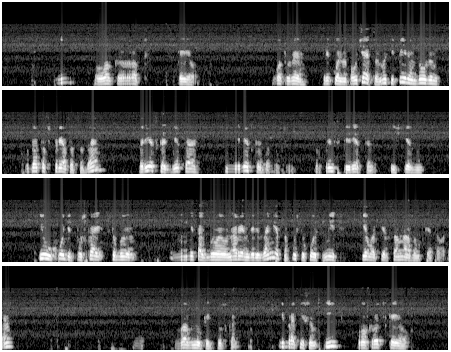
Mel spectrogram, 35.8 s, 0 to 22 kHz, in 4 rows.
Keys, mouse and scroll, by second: 0.9 i, 4.0-12.2 drag, 15.5 s, 18.4 click, 19.4 g, 20.5 click, 21.1-22.7 middle drag, 23.2 g, 24.1 click, 24.7-25.9 middle drag, 26.3 g, 27.7 click, 28.2 middle click, 28.8 g, 29.9 click, 30.4 scroll up 1, 30.6 middle click, 33.0 i, 34.9-35.7 drag.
